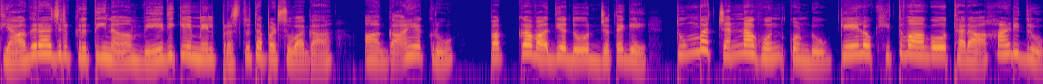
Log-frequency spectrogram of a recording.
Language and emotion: Kannada, happy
